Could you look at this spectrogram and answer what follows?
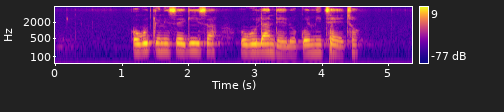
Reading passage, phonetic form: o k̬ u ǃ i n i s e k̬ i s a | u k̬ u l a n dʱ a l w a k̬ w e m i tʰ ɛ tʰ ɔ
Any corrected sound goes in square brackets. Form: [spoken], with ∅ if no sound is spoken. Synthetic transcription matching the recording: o k̬ u ǃ i n i s e k̬ i s a | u k̬ u l a n dʱ [ɛ] l w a k̬ w e m i tʰ [ɛː] tʰ ɔ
